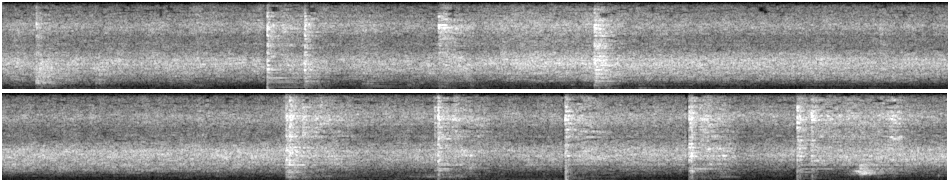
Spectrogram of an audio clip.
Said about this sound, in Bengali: সঙ্গে ফুলকপিটাকে দিয়ে ভালো করে ভেজে নিচ্ছি।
